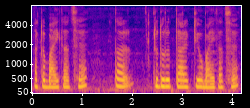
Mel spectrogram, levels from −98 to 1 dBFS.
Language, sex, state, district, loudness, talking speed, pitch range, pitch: Bengali, female, Tripura, West Tripura, -16 LUFS, 130 wpm, 215-240 Hz, 235 Hz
